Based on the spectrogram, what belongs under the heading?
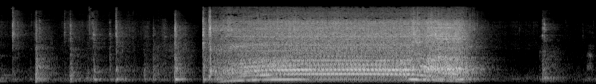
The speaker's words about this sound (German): tue das in so einen kleinen Küchenmixer so, das werde ich jetzt schon mal zerkleinern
